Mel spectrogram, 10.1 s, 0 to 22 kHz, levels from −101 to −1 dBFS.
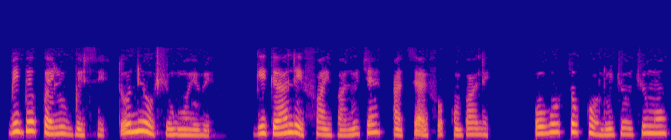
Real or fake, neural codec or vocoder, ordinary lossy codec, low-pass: real; none; none; 5.4 kHz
